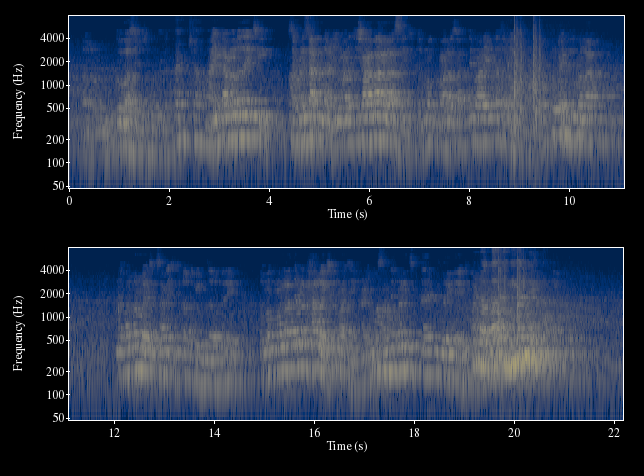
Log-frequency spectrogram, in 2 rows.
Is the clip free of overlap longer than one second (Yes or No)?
No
